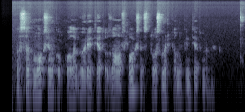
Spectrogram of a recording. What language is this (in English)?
Lithuanian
